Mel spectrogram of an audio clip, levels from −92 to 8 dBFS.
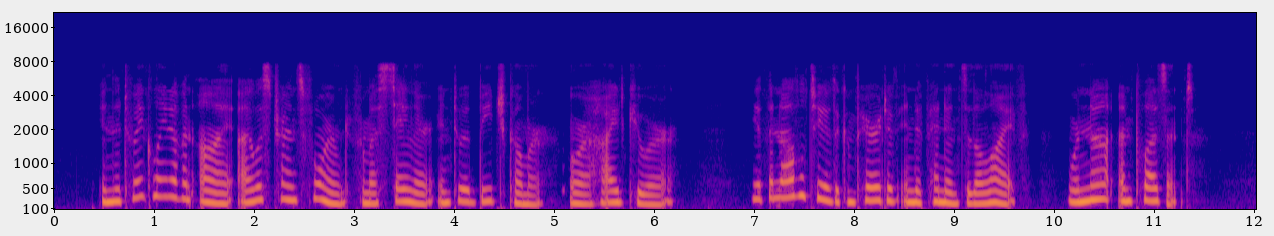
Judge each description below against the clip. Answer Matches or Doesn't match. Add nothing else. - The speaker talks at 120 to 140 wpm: Doesn't match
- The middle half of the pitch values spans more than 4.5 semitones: Doesn't match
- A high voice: Matches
